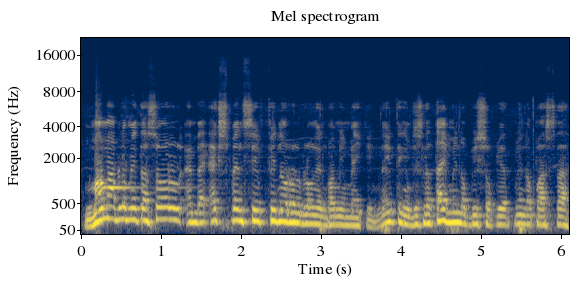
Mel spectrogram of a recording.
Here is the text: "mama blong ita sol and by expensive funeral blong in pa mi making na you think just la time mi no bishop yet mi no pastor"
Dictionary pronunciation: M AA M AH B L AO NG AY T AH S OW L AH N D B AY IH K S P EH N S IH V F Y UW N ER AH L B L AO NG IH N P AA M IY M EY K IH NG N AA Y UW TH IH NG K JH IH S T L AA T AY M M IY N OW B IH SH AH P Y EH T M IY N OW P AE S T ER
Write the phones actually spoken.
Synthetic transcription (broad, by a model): M AA M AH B L AO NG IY T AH S OW L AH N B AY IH K S P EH N S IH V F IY N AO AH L B L AO NG IH N B AA M IY M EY K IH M N AA Y UW T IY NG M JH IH S L AA T AY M M IY N OW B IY S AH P Y EH T M IY N OW P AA S T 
